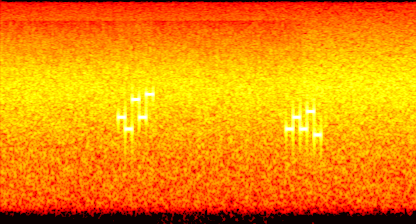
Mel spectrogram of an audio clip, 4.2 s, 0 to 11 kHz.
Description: Five-tone selective call (ZVEI), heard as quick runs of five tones, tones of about 70 ms, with radio hiss. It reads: 75077 57584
